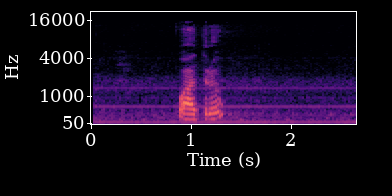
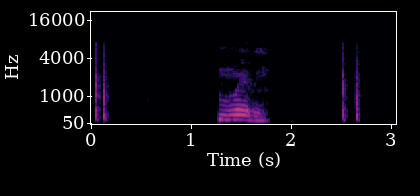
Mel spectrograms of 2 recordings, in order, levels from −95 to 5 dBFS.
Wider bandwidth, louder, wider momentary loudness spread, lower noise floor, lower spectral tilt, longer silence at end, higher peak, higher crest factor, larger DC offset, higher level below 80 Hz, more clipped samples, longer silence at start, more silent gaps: first, 16 kHz vs 7.6 kHz; first, -31 LUFS vs -51 LUFS; first, 26 LU vs 15 LU; second, -56 dBFS vs under -90 dBFS; about the same, -6.5 dB/octave vs -5.5 dB/octave; first, 1.35 s vs 0.35 s; first, -14 dBFS vs -34 dBFS; about the same, 20 dB vs 20 dB; neither; first, -76 dBFS vs under -90 dBFS; neither; first, 0.85 s vs 0.05 s; second, none vs 0.20-1.24 s, 1.80-2.50 s, 2.57-2.63 s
